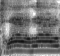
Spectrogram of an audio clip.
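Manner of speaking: mock easy, mild calling out, projected. Speaker recounts running down the trail after someone who walked past: retelling yelling into the woods. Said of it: "I'm just like yelling into the woods".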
